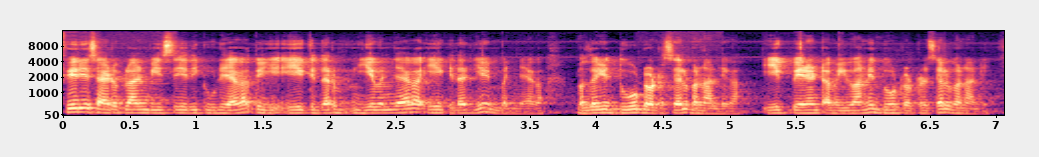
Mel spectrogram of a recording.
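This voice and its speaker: Man, science teacher, rapid delivery, asks and answers his own questions, roomy echo, faint hiss. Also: mid-range voice, steady tone, a little mellow. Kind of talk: classroom science lecture. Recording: echoey room with faint background noise.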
